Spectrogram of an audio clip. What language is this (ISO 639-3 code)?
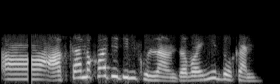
nep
